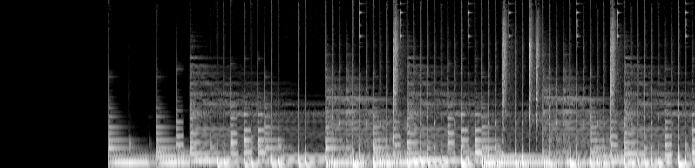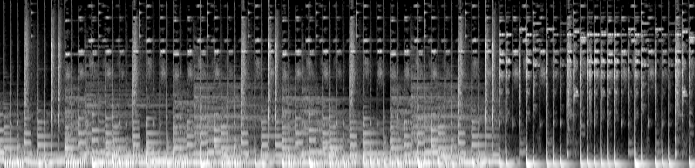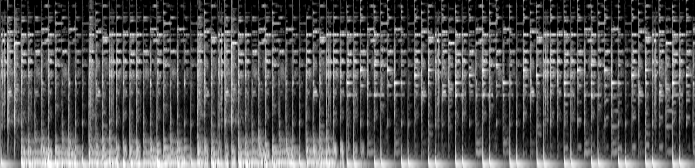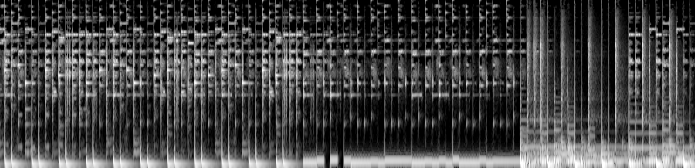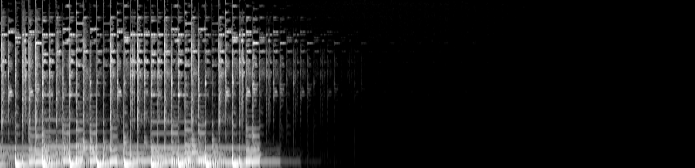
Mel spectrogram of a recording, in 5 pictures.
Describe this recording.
Exp MentalShort
Created using Garageband. Mixed up with various instruments.
Short, Experimental, Ambient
